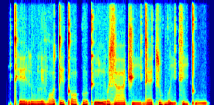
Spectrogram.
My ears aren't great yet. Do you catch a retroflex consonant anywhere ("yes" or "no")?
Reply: no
